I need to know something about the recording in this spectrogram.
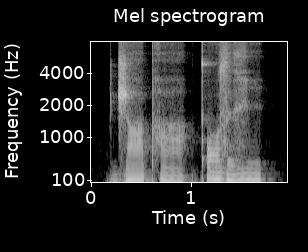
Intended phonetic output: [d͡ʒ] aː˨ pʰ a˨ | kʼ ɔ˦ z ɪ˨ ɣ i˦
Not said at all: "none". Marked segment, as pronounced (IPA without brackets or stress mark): d͡ʒ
